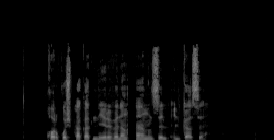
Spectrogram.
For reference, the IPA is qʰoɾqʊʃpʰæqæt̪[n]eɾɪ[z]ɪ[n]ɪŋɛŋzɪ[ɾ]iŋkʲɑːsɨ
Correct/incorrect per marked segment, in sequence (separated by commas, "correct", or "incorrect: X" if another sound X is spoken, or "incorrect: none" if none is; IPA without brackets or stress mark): correct, incorrect: v, correct, incorrect: l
